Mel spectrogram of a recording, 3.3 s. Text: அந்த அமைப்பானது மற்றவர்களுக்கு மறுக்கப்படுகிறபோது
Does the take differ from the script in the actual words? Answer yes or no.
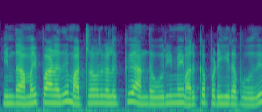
yes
